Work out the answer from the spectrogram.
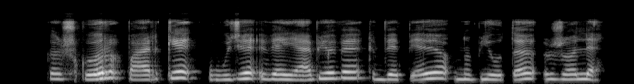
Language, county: Lithuanian, Šiauliai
